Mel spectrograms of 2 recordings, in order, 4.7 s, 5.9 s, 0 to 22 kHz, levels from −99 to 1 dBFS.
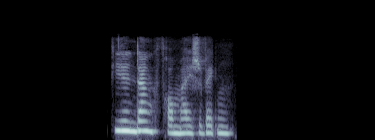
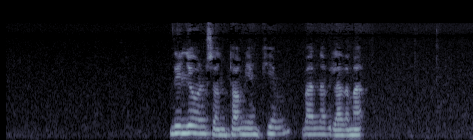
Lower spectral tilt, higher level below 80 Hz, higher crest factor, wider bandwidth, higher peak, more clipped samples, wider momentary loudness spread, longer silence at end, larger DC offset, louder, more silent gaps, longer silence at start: about the same, -5 dB/octave vs -6 dB/octave; about the same, -72 dBFS vs -72 dBFS; about the same, 18 dB vs 18 dB; second, 7.4 kHz vs 11.5 kHz; first, -10 dBFS vs -22 dBFS; neither; about the same, 12 LU vs 10 LU; first, 1.8 s vs 1.4 s; neither; first, -23 LUFS vs -38 LUFS; neither; second, 1.45 s vs 2.1 s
